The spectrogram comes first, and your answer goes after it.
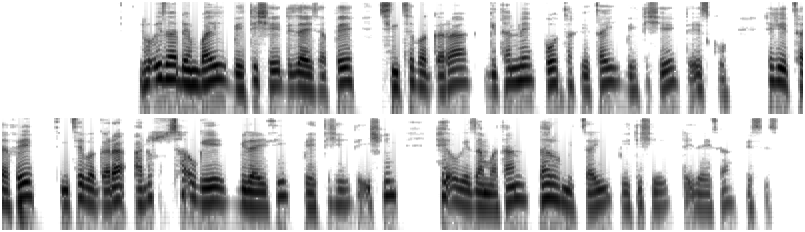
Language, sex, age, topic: Gamo, male, 18-24, government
